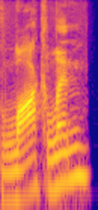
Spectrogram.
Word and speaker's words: Laughlin: Am I saying it's Laughlin? You got it. Okay. Because it's spelled Laughlin.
